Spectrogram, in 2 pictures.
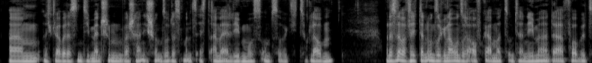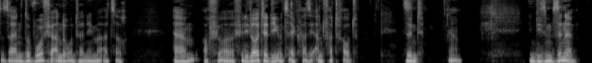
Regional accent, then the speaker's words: Mainz, Rhineland-Palatinate, Germany; Ich meine, du, ich komme ja aus Mainz, das ist nicht ganz halb so groß, aber fast äh, nur halb so groß wie, wie, wie Bielefeld.

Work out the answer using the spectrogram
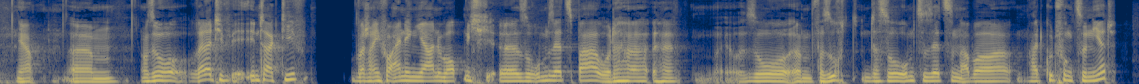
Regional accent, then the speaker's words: Germany; als Deutscher

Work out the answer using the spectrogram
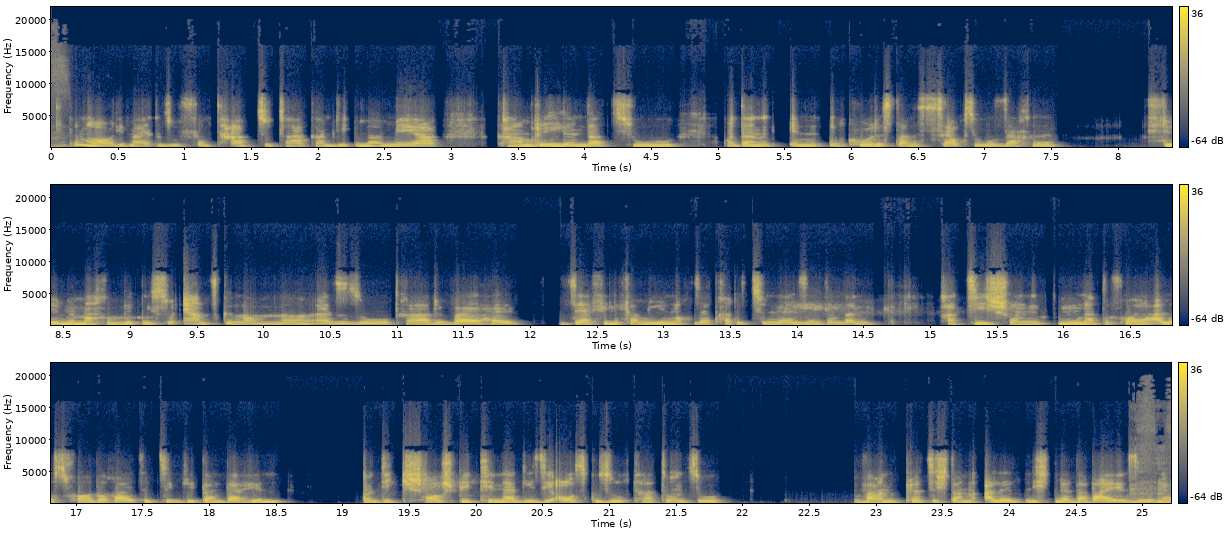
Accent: Ruhr area, North Rhine-Westphalia, Germany; ich komme aus dem Pott. Ich bin ein absolutes Kohlepottkind

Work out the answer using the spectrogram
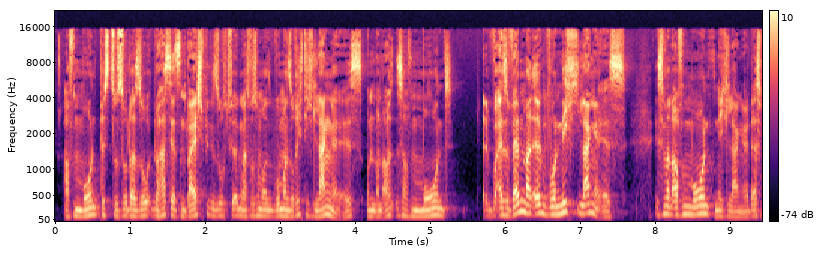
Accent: Bonn, North Rhine-Westphalia, Germany; moved away as an adult; now in Cologne, Germany; also wir kommen ja aus Bonn

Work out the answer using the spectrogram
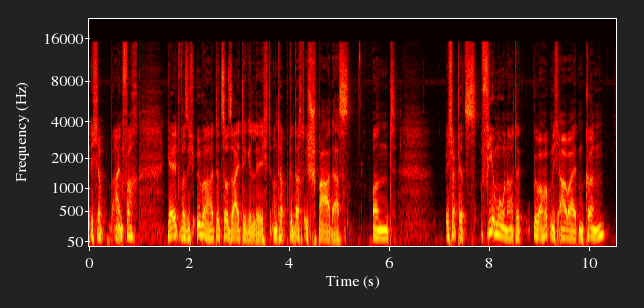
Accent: Duisburg, North Rhine-Westphalia, Germany; now in Hamburg, Germany; Weil in Duisburg, Rheinhausen, wo ich herkomme, ist Handball Sportart Nummer eins gewesen

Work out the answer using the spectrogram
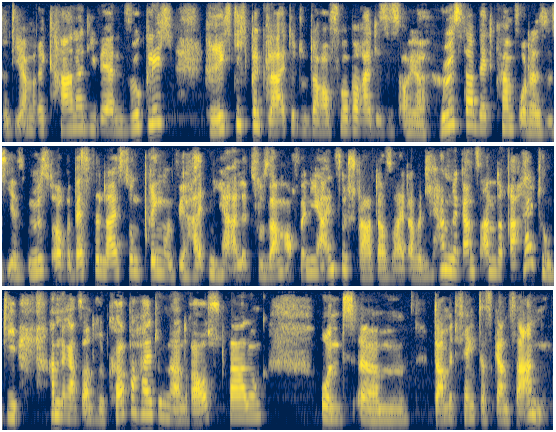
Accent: Bad Schwartau, Schleswig-Holstein, Germany; ich bin in Bad Schwartau groß geworden

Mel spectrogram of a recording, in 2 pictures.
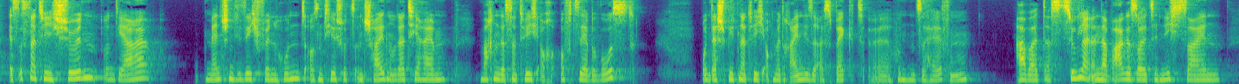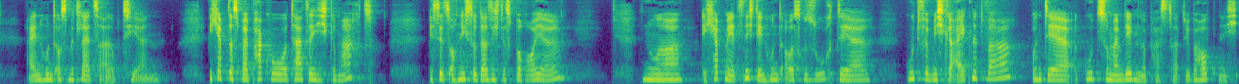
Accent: Germany; ich sehe mich schon als Deutsche auch selbst

